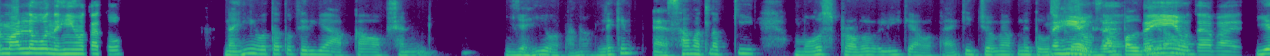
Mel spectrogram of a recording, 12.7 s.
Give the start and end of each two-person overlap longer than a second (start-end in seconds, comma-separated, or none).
10.5-12.0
